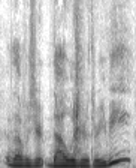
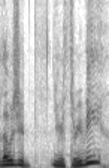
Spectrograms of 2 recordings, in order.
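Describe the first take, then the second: First: It ends with an exaggerated, higher questioning rise. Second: It ends with a mild questioning rise.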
